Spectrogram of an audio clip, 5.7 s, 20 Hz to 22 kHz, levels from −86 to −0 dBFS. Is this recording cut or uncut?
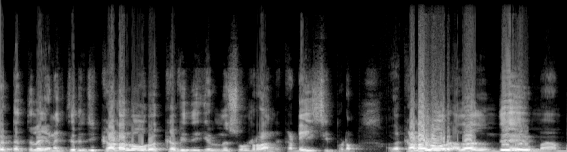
uncut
